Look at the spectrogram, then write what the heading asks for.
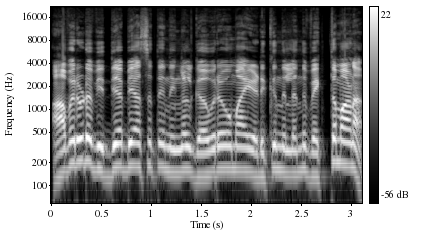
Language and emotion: Malayalam, angry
